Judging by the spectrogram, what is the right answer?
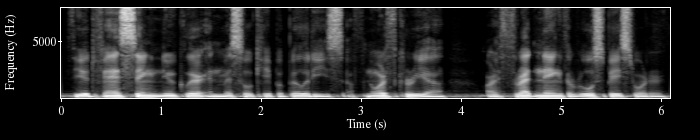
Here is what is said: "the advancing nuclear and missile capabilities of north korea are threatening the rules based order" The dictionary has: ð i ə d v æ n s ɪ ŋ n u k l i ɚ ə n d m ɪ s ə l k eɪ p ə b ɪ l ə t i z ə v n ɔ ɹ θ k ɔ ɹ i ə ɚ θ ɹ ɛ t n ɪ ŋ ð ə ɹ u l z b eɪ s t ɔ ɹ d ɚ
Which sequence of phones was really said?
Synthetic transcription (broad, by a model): ð i ə d v æ n s ɪ ŋ n u k l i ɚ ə n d m ɪ s l k eɪ p ə b ɪ l ə t i z ə v n ɔ ɹ θ k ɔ ɹ i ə ɚ θ ɹ ɛ t n ɪ ŋ ð ə ɹ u l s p eɪ s ɔ ɹ d ɚ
